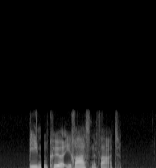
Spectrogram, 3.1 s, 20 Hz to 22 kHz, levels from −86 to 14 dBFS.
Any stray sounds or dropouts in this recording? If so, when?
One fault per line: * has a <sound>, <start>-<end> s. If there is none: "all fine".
* has a dropout, 0.8-0.9 s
